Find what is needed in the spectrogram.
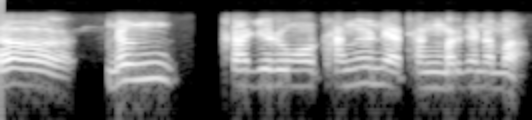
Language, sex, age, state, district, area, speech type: Bodo, male, 60+, Assam, Chirang, rural, conversation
